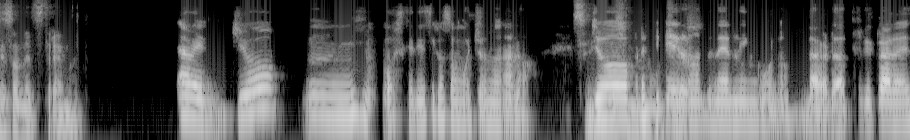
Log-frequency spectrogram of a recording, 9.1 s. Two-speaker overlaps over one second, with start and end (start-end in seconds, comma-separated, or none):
5.8-7.1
